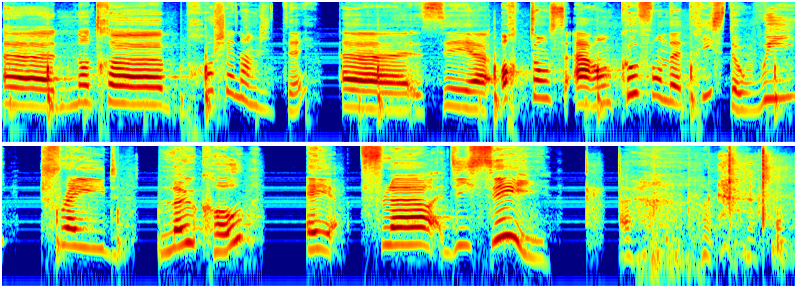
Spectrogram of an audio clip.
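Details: Adult speaker, French, through a microphone; normal speech.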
